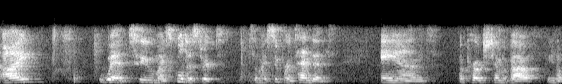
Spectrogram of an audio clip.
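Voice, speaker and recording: A woman's voice: medium pitch, a little hiss or hum. A woman makes a persuasive speech in a classroom in a casual, talky way and keeps asking her listeners questions. She sounds as if she stands some way back from the camera. The room echoes, and the sound is dull and muffled. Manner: conversational, with rhetorical questions. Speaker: parent giving a class speech. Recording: distant, roomy, dull classroom recording.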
